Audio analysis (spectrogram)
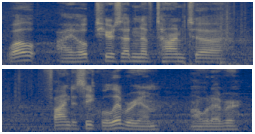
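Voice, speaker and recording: A man's voice: a little high, moderate pace, background noise, close to an everyday voice. A young man voicing an earnest, frustrated teenage demigod warrior in a video game. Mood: casual, dry. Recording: dramatic game music behind the voice.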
